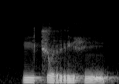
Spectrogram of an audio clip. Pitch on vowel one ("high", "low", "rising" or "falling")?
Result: low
